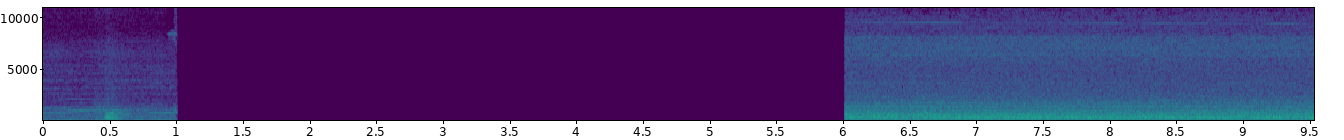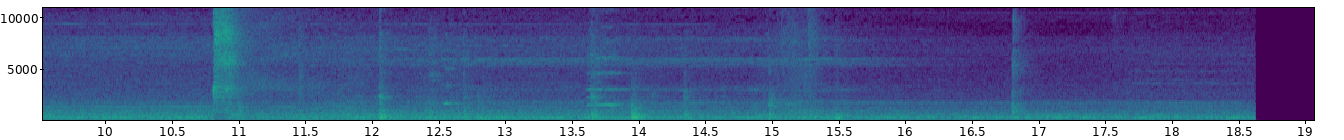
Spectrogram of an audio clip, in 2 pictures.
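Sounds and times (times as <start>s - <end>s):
train humming at platform: 6.0s - 18.6s
train doors shutting knock: 10.8s - 18.6s.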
